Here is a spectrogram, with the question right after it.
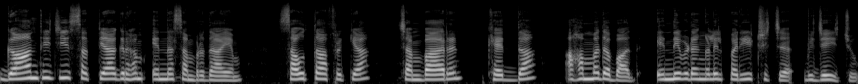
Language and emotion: Malayalam, neutral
